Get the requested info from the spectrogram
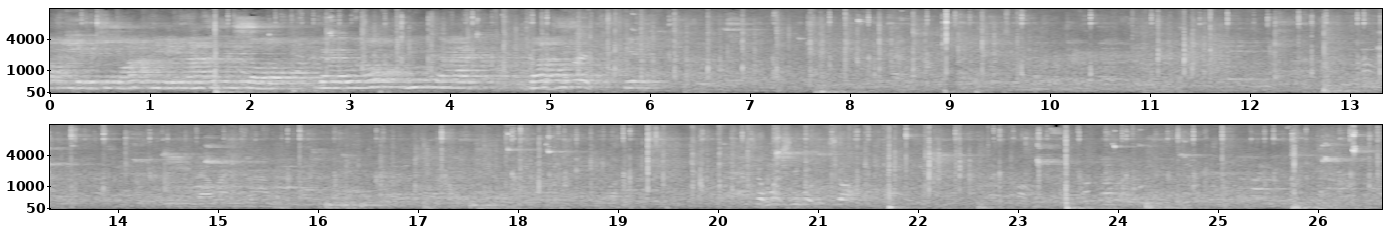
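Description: Table tennis balls ticking off paddles and tabletops during rallies, a string of short, sharp, irregular clicks, with play at several tables in the hall overlapping.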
